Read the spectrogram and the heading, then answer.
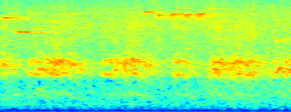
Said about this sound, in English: So, when a mobbing flock of crows teams up on an eagle, they're not only drawing attention and chasing off a potential danger, they may also be giving young crows an important lesson in bird identification.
